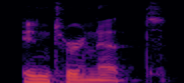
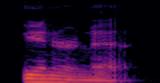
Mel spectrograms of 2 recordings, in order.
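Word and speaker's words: internet: تقول تقول تقول اونو كلمه انترنت انترنت نطقها كده صح لكن برضو نقدر نخطفها ونقول انرنا بدون اصوات حرف التي الاثنين اللي موجودين في الكلمه انرنا انرنا وبرضو وانت اوت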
